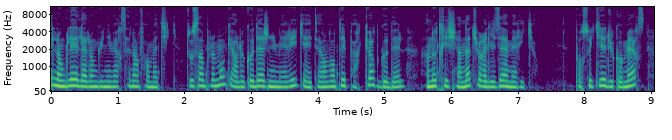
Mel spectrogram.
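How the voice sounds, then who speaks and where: A woman's voice: mid-range voice, darkish tone, no echo. A young woman steadily reading her part of a prepared school report. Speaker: student presenter.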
